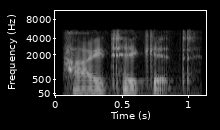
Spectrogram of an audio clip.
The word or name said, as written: high-ticket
